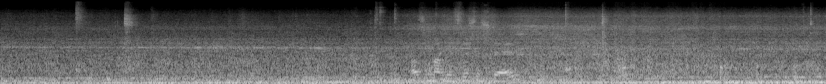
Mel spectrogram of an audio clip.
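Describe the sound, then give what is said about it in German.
Loud, steady rumble of a moving train with InterRegio carriages, heard from the gangway between carriages, with deep low-end roar, rattling and occasional clanks, while a man speaks briefly over the noise. “Finde ich immer sehr interessant, lautes zwischen den Türen, zwischen den Wagen.”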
